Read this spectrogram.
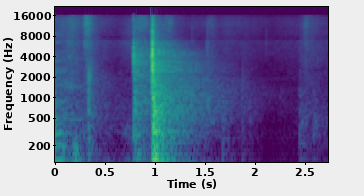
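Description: A door bumps open with a short echo.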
